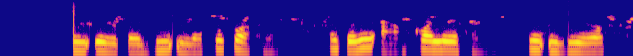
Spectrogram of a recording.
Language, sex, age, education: Yoruba, female, 15-29, tertiary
